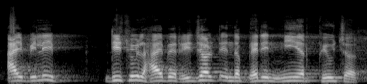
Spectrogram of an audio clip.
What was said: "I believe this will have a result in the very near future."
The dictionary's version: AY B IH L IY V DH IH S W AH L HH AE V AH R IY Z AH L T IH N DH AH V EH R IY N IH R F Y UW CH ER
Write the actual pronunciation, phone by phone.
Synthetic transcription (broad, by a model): AY B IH L IY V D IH S W AH L HH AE B AH R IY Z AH L T IH N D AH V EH R IY N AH R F Y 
